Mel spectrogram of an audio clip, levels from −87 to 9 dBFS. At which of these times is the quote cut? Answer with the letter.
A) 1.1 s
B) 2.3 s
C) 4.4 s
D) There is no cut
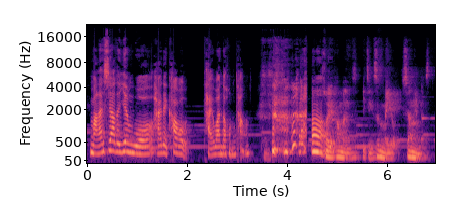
C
